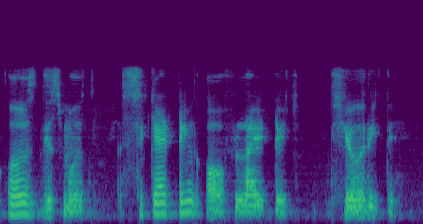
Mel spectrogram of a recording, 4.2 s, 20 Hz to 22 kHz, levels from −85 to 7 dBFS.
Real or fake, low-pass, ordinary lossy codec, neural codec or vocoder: fake; 7.2 kHz; none; vocoder, 22.05 kHz, 80 mel bands, HiFi-GAN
